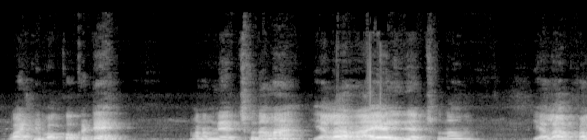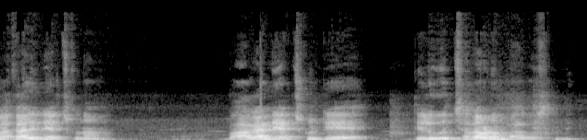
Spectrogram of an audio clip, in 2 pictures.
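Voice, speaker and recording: A male teacher giving a slow alphabet lesson, patiently repeating each sound and stopping to ask his learners questions while he writes. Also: fairly high pitch, fairly bright tone. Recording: roomy echo.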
